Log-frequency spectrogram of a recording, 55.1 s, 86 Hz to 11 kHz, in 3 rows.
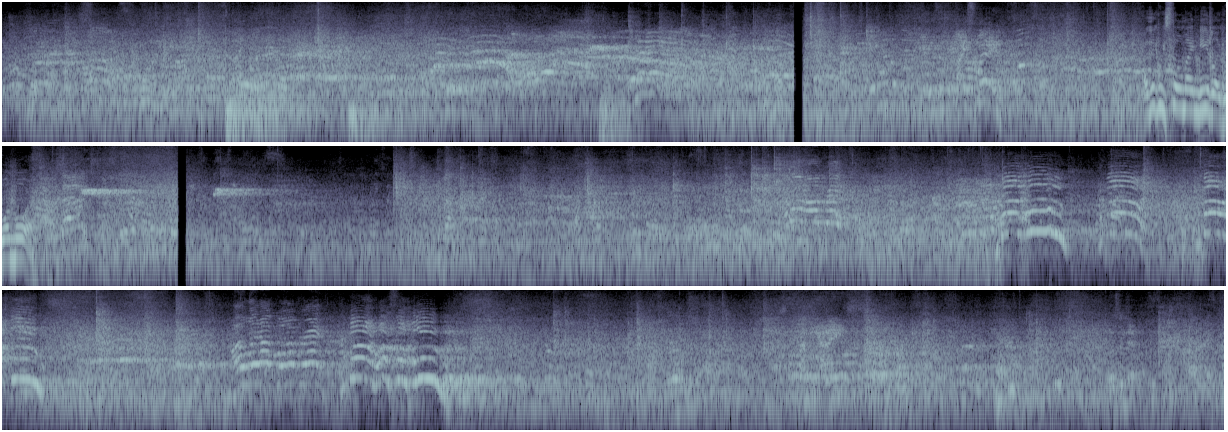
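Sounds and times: knocks of sticks and puck: 24.2 - 27.5, 28.4 - 30.4.

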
